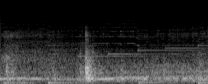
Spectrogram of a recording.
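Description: Razor Crazy Cart XL electric drift kart rolling along on asphalt, its motor giving a steady hum, with one short sharp sound a little under a second in.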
